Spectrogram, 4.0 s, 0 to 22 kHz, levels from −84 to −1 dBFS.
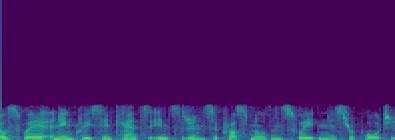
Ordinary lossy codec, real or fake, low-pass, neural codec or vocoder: Opus, 24 kbps; real; 5.4 kHz; none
